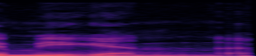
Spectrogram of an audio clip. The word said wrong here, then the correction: Mahegan: and I don't pronounce it right, but I'm Mahegan, Jake Mahegan.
